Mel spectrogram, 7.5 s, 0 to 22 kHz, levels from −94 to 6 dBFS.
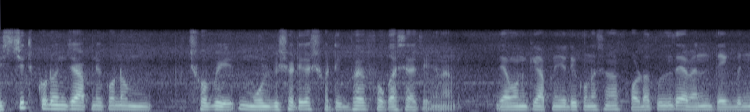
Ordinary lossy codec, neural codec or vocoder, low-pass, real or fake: none; none; 7.2 kHz; real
